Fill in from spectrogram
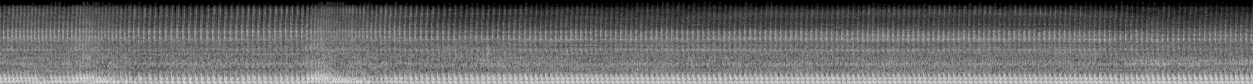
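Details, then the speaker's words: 2004/2005 Suzuki LTZ 400 single at idle after timing chain tightened; failed valve guide job by another shop: busy irregular ticking chatter, strongest up front on exhaust. "chatter so I may take the tank back off and uh go back in and check the shims out one more time"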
